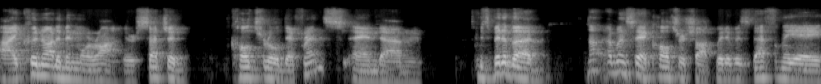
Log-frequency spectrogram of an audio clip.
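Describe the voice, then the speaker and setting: Medium pitch from a man, with a fairly quick pace and lively intonation. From Canada, Toronto. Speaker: actor and playwright. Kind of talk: interview.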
